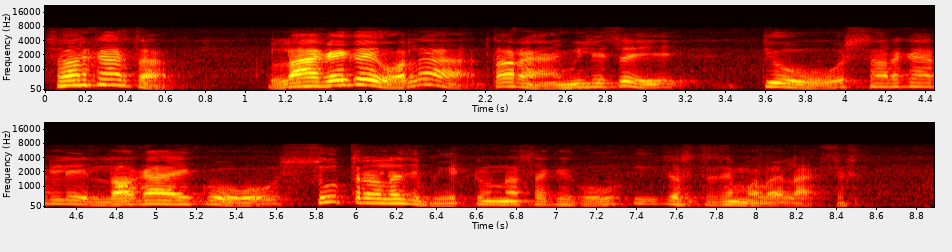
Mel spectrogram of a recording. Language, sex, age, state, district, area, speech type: Nepali, male, 60+, West Bengal, Darjeeling, rural, spontaneous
